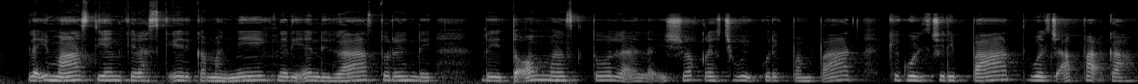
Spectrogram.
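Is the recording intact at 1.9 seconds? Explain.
Yes, the audio is intact at 1.9 seconds, with no audible fault at that moment.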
